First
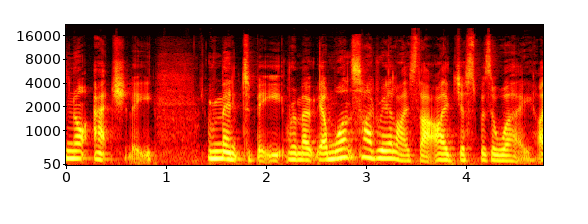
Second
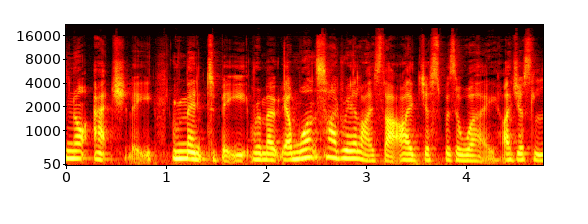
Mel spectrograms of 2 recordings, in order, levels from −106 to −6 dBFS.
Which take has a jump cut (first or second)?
second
